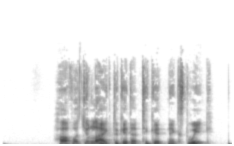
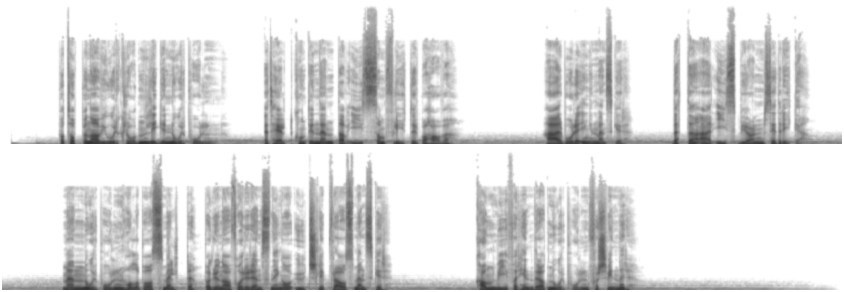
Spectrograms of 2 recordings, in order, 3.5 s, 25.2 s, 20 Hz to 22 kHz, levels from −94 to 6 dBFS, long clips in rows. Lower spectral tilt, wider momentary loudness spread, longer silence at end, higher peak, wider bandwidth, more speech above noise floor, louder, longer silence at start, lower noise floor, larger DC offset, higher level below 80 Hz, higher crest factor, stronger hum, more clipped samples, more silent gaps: second, -4 dB/octave vs -5.5 dB/octave; second, 7 LU vs 10 LU; second, 0 s vs 2.85 s; second, -10 dBFS vs -4 dBFS; second, 14 kHz vs over 20 kHz; about the same, 50 dB vs 48 dB; second, -31 LUFS vs -22 LUFS; about the same, 0.85 s vs 0.85 s; first, -80 dBFS vs -69 dBFS; neither; about the same, -62 dBFS vs -58 dBFS; about the same, 22 dB vs 20 dB; neither; neither; neither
